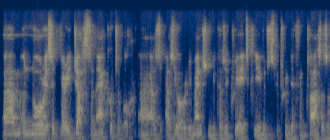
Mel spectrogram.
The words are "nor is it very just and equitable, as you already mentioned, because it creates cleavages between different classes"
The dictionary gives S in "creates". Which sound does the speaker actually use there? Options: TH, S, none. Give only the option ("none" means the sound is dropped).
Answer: S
